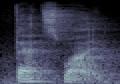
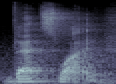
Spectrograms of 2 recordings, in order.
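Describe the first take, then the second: First: The first two words merge into one syllable. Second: The first two words merge into one syllable.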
